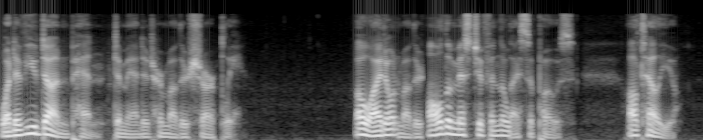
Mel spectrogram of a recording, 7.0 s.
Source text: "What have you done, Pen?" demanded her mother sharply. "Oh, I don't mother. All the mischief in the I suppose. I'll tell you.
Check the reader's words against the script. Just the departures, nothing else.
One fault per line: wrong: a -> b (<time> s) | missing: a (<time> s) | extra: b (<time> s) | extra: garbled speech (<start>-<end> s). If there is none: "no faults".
no faults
